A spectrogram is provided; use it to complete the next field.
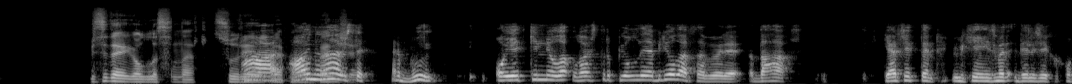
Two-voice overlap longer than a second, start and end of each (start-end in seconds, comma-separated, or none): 2.4-3.6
